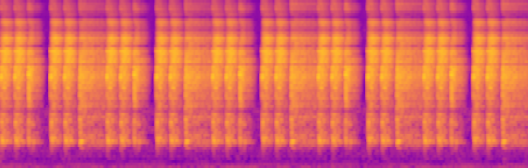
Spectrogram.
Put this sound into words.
Sound effects > Objects / House appliances
An electronic drum rhythm loop.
